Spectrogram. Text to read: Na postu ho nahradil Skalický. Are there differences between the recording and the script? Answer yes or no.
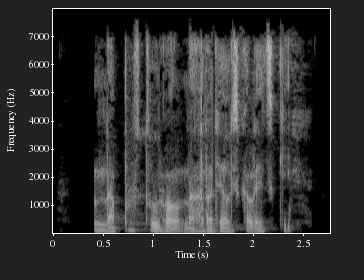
no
